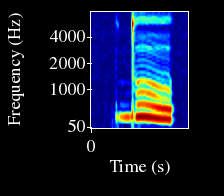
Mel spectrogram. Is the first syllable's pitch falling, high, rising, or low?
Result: falling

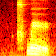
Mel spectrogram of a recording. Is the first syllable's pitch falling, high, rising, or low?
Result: falling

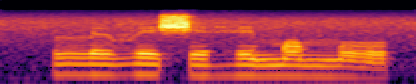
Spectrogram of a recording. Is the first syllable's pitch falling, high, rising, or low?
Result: low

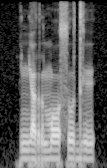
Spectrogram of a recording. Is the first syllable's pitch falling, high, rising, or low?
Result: low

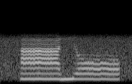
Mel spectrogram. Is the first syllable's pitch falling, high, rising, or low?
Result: low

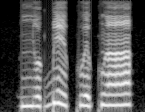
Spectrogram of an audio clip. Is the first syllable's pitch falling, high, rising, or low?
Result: low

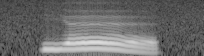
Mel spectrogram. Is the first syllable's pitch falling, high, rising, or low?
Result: falling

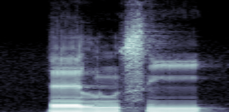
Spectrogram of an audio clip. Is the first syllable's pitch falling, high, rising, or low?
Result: low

